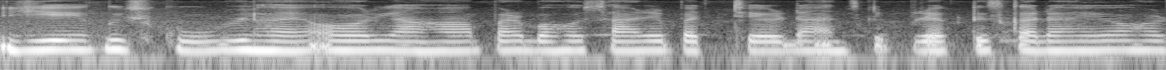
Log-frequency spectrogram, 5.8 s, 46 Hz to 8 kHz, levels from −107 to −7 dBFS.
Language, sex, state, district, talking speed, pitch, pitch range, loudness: Hindi, female, Bihar, Katihar, 165 wpm, 195 Hz, 190-200 Hz, -17 LUFS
